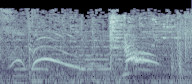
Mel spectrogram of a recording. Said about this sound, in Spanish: Se cae una pila de platos.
